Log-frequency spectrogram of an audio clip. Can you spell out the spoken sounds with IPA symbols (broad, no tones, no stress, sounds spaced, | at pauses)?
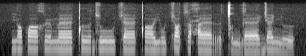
j ʌ p ʌː x ʏː m ɛː ǃ ɯː d͡z uː c ɛː ǃ ʌː j u c ʌ t͡s ɯ ħ ɛː r ɯ ǀ ɯ ŋ ɡ ɛː ɟ ɛː ɲ ɯ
